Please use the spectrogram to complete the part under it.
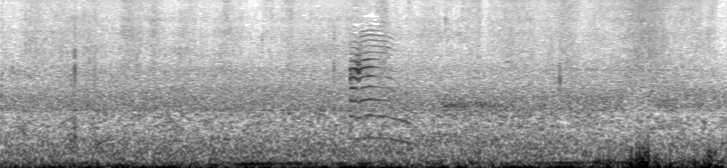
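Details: Short descending meow from a calico cat with white paws around the middle, partly buried under heavy low-pitched traffic rumble.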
